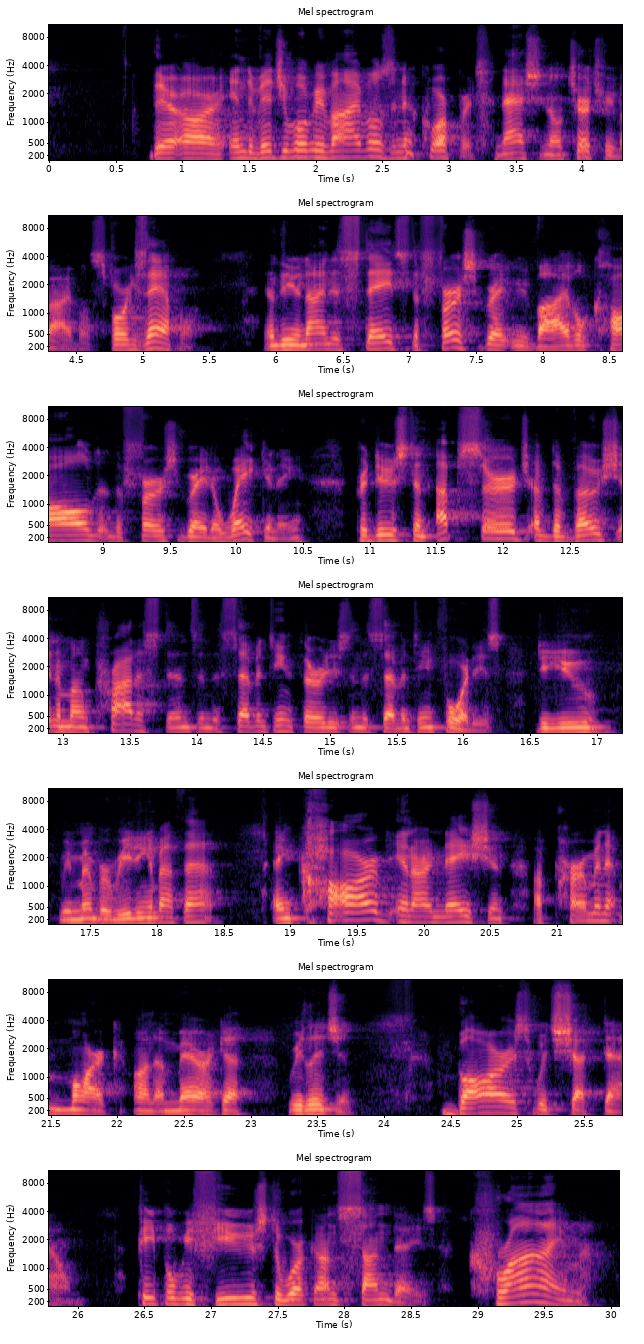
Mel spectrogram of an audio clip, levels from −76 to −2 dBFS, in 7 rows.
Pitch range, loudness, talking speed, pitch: 115-140 Hz, -21 LUFS, 130 wpm, 125 Hz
